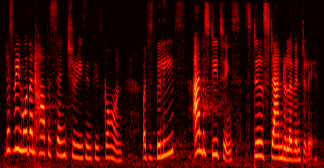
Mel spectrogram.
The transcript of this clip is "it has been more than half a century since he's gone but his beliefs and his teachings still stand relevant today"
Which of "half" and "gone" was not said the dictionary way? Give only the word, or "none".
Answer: none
